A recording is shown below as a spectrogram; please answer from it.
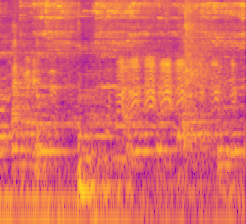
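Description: Javanese jaranan gamelan music playing, with a wavering high melody line from about a second in.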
